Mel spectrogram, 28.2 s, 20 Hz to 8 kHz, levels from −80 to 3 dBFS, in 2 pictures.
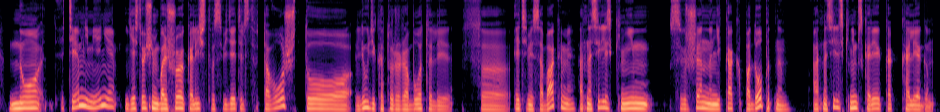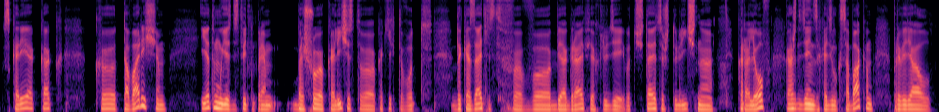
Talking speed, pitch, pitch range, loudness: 130 wpm, 120 Hz, 110-130 Hz, -19 LUFS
